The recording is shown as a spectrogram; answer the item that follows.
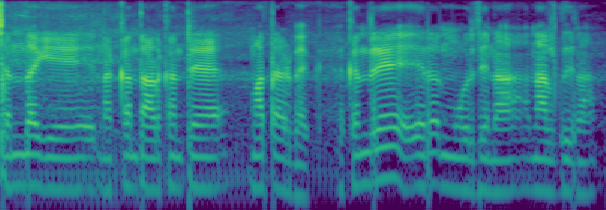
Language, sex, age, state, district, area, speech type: Kannada, male, 18-30, Karnataka, Vijayanagara, rural, spontaneous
